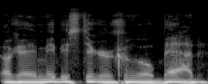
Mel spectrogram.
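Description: A man's voice: lowish voice, fairly even intonation, moderate pace, warm tone, dry recording. A male host asking rambling, slangy questions in a laid-back casual interview.

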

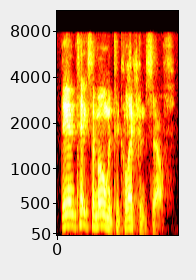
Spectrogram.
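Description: A man's voice: a little high, lively intonation, a little fast, pushed and bright, husky. A man reading screenplay stage directions aloud as narrator of a table read. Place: at home on a group internet call. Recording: muffled, noisy internet call with clicks.

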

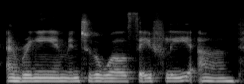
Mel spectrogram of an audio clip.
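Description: A woman's voice: deep voice, monotone, fairly quick, darkish tone. A woman in her forties from South Africa, speaking thoughtfully as an interview guest, with frequent fillers and restarts. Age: 40s. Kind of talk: reflective personal interview.

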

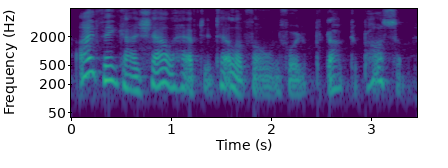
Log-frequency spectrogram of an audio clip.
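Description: A woman's voice: low-pitched, sing-song, normal speed, vocal fry, darkish tone, slightly rough, pitched above the performer's own voice, exaggerated voice. A woman voicing a caring muskrat lady nurse in a storybook, fussing in an anxious, earnest, sympathetic way. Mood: worried.

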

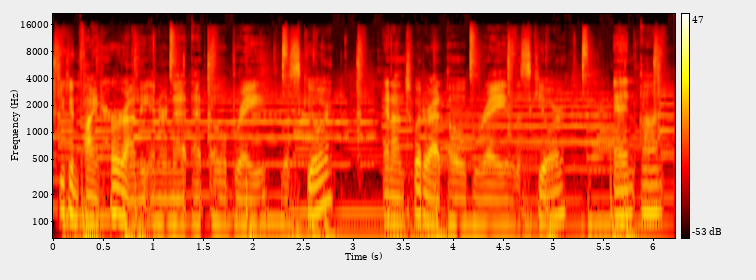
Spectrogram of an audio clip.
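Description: A man hosting a reading series, delivering a scripted podcast sign-off. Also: deep voice. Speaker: series host. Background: guitar music.

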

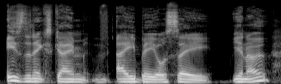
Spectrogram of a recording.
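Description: An Australian man co-hosting a podcast, slightly hoarse as he recovers his voice, telling stories in a frank, casual way with the odd swear word. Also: mid-range voice, unhurried, a little mellow, no echo, clean studio sound. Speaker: podcast co-host.

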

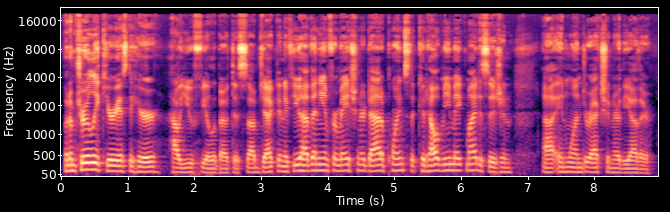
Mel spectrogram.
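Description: A man hosting a solo podcast, speaking straight to listeners in a deliberate, halting way with pauses mid-thought. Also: medium pitch. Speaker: podcast host.

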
